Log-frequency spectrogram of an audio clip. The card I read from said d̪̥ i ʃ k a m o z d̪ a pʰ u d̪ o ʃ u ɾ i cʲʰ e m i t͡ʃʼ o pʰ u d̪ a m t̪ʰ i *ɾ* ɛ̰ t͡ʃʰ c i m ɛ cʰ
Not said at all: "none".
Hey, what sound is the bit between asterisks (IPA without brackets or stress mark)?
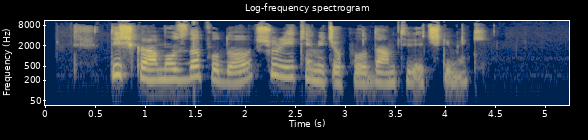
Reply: ɾ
